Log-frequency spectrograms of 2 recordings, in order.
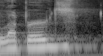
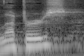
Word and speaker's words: lepers: There's a story of Jesus and the 10 lepers, not 10 leopards, 10 lepers. I think I mispronounced it a little bit last service.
